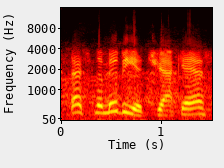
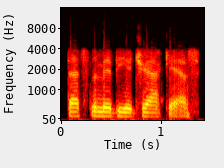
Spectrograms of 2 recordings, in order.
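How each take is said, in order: First: Mocking retort. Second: Said in the usual way. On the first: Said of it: "I said to him". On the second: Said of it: "Everybody liked the".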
